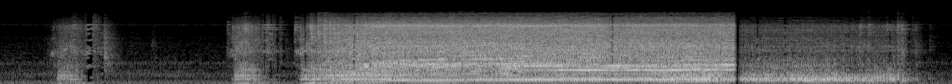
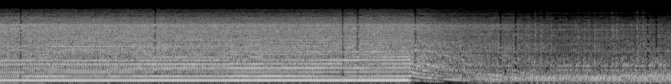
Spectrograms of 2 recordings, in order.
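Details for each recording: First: Chainsaw that won't idle, after dumping old fuel: it screams steadily at high revs, then drops to a rough idle and dies within two seconds; the idle speed screw is missing. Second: Chainsaw that would not idle, after dumping old fuel, cleaning and refitting a modified air filter: strong, steady buzz at high revs that drops cleanly to idle without stumbling; running healthy after repair.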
